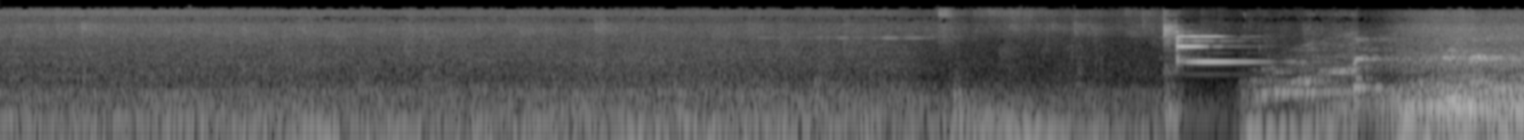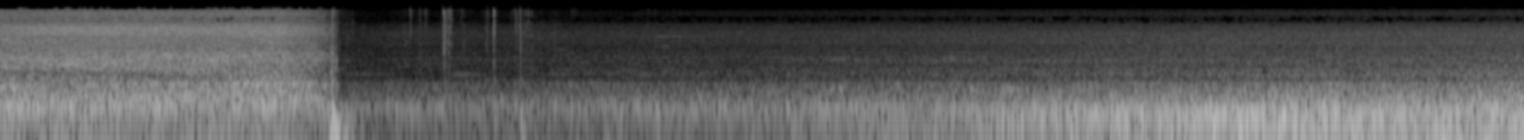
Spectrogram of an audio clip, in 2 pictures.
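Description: Touchless car wash machinery at the end of its cycle: a steady rushing noise, a brief falling whine, then a louder rush that cuts off suddenly partway through. After that, a car's engine and tyre rumble grow louder as it pulls away.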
